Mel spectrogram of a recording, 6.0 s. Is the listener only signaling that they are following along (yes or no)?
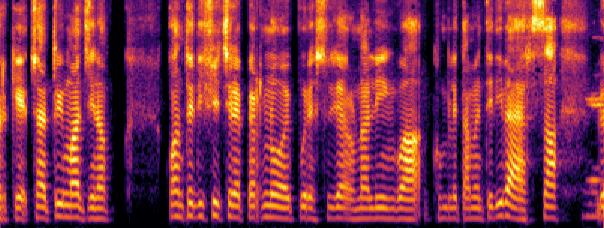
yes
